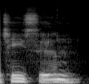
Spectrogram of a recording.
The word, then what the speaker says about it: JSON: 잠깐만 한번 좀 살펴볼게요 제이슨 이게 이제 실제 웹에서 굉장히 많이 쓰이는데 그냥 제이슨이라고 이렇게 찾아보시면 son이니까 J 손이잖아요 그죠 근데 읽을 때는 그냥 제이슨이라고 읽어요 그래서 여기 이제 보시면 자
